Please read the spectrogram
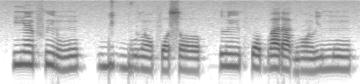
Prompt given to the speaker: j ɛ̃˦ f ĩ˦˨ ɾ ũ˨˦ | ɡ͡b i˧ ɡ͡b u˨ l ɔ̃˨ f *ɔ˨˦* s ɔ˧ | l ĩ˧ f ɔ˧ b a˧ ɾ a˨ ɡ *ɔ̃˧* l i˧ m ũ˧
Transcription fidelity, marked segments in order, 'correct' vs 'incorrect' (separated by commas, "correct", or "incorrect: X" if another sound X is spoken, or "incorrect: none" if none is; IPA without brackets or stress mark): correct, incorrect: ɔ̃˨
